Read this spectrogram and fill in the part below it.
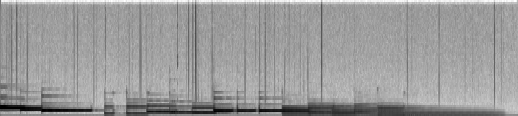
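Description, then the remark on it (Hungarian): A Fender electric piano plays a slow melody of single bell-like notes, moves into layered chords, and ends on a long ringing chord that fades out. No voices or other instruments. “A Fender zongora hangjai.”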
